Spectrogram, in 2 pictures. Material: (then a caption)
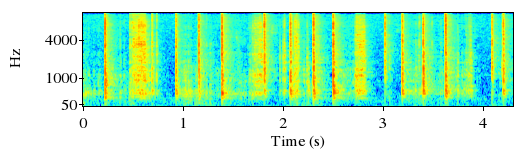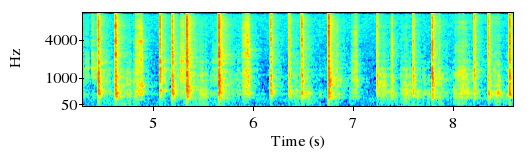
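Plastic. Long red nails tap and scratch an empty, hollow white plastic milk jug lying on its side. A quick, irregular string of sharp, bright clicks carries a hollow midrange tone, and brief scratchy rustles fill the gaps between taps. Each tap dies away almost at once.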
